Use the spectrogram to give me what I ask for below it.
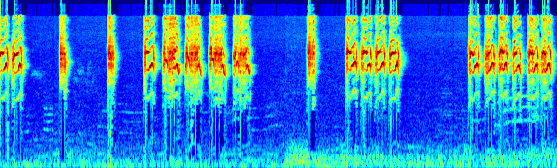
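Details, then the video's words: A sogok ontong, or sogon, gives ngiriwek song: scattered single high chirps at first, then tight bursts of four or five sharp notes, with a faint low murmur in one pause. "Sogon | Kicauan ngiriwek pastikan sogok ontong bahanmu ikut bunyi"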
